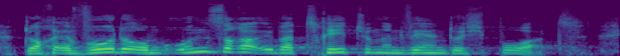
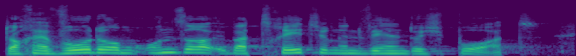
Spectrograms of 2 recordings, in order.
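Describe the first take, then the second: No difference in how they are said.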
